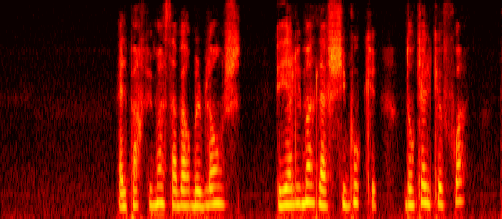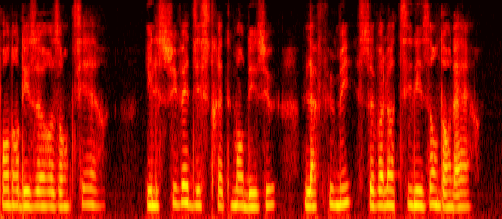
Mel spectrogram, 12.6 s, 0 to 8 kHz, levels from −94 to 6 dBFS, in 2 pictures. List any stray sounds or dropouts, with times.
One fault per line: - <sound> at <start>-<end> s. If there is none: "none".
none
